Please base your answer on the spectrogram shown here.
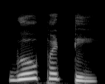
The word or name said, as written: ಗೋಪಟ್ಟಿ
